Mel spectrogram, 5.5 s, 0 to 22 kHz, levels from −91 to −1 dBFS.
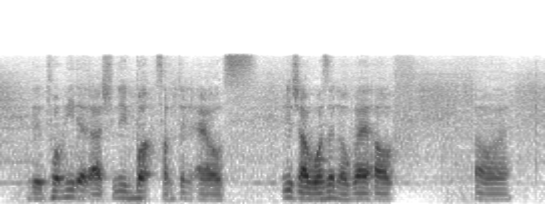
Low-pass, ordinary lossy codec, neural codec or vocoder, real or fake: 7.2 kHz; none; codec, 16 kHz, 0.5 kbps, X-Codec, HuBERT features, trained on balanced general audio; fake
